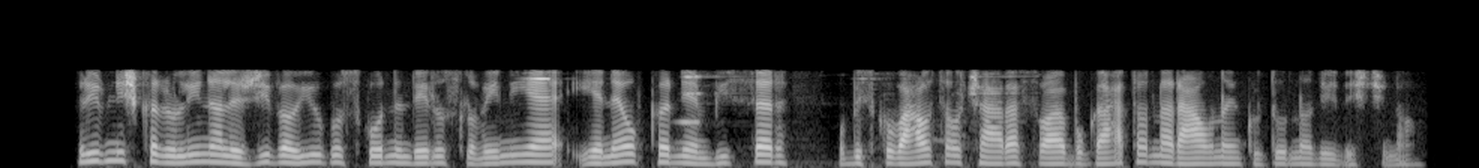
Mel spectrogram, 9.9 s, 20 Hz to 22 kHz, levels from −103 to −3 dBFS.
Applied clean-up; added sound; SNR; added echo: neural mask model DeepFilterNet 3.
